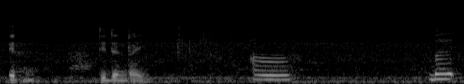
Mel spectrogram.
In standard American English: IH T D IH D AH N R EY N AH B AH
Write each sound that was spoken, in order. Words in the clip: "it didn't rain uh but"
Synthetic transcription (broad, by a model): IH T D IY D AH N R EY AH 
